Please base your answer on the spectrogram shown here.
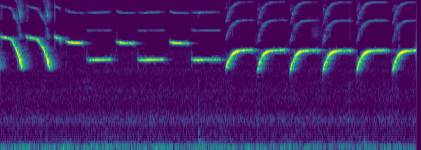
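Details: Russian canary bred for singing: clear descending whistled swoops, then level piping notes, then a rapid series of rising whistled slurs repeated about three times per second.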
